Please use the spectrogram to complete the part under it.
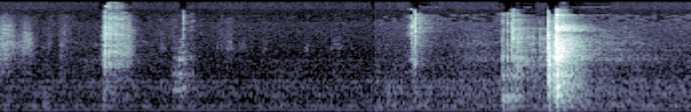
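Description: Several short, crisp snips of scissors cutting crochet yarn while finishing an amigurumi mule's body, with the strongest cut near the end against a quiet background.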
